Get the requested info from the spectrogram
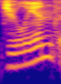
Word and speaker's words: Julian: My name is Julian. It's spelled J-U-L-I-A-N. And, calling from, Bank of Cardiff. It's spelled C-A-R, D as in dog, I-F-F as in Frank Frank.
